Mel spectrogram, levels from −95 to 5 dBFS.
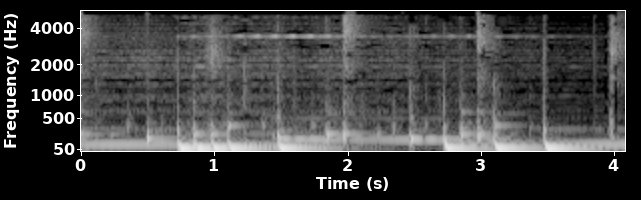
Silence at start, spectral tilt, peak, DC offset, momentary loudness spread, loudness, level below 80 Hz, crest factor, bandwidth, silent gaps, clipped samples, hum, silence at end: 0 s; -8 dB/octave; -4 dBFS; under 0.1%; 13 LU; -20 LUFS; -18 dBFS; 12 dB; 5.4 kHz; none; under 0.1%; none; 0 s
